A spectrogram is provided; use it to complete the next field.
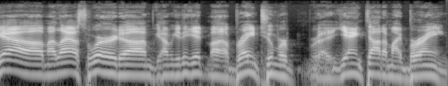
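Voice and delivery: put-on bone-dry, matter-of-fact deadpan delivery. Retelling how Chris K announced his brain tumor: imitating Chris K's dry tone. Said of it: "in his best dry tone".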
